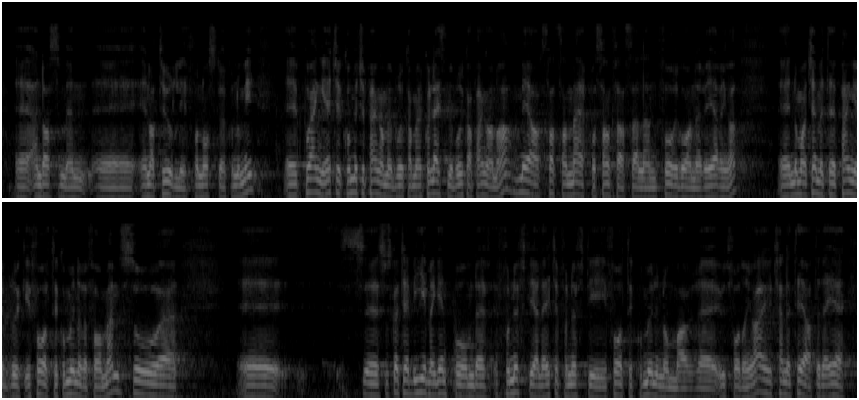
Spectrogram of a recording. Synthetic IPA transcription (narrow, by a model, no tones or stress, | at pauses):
ɛ̰nd̪ɑsɔmɛn | ɛnɑt̪ʰʉːʁlɪfɔnɔskœkʊnʊmiː | pʰɔɛŋːəɛɾɪçəkʰʊɾmɪçəpʰɛŋːɑmɛbʁʉːkəɾmɛnkʰʊɾlæɪsmɛbʁʉːkəʁpʰɛŋːɑnəɑmɛhɑʁsɑt̪sɑnmæɪʁpʰɔsɑmfæʁsɛlɛnfoːɾəɡoːənəɾɛjeːɾɪŋɑɾ | nɔʁmɑnçeːmət̪ʰɪlpʰɛŋːəbʁʉːkɪfɔɾhɔlt̪ʰɪlkʊmʉːnəɾɛfɔɾmənsɔ | sɔskɑlɪçəjæɪbəjiːmæɪɡɪnpʰɔʊmd̪ɛfɔnʉft̪ɪɛlːəɾɪçːəfɔɾnʉft̪ɪɪfɔɾhɔlt̪ʰɪlkʰʊmʉːnənʊmːəɾʉːt̪fɔɾd̪ʁɪŋɑɛɡçɛnːət̪ʰɪlɑt̪d̪ɛɛɾ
